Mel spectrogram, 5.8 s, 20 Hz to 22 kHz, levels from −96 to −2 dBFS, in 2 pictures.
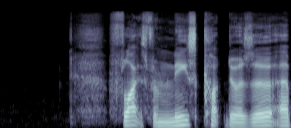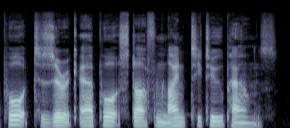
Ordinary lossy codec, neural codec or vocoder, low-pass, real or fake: none; none; 14.4 kHz; real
